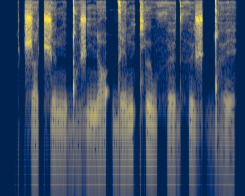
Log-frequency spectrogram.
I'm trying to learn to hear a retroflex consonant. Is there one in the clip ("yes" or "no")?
no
